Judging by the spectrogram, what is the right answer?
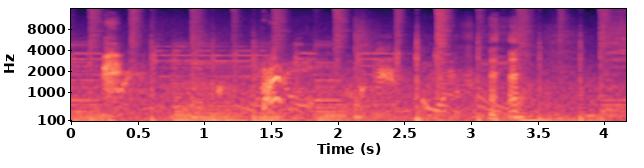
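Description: A dog in the video game Persona 3 Reload gives several short, high yips and whimpers at irregular moments, close and clear, over background game music and a speaking voice.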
